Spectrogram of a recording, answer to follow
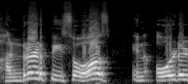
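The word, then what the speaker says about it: pesos: I need a 100 पीसोस in order to सो my field again.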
